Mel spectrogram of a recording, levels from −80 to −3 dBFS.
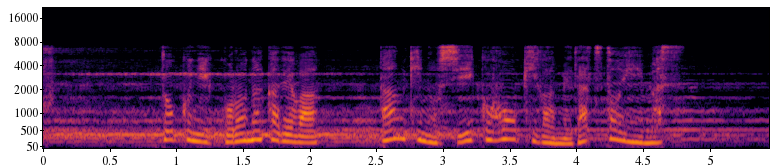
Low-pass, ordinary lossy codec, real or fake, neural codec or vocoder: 7.2 kHz; none; fake; codec, 16 kHz, 8 kbps, FreqCodec, larger model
